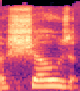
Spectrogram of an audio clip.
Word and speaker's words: show's: 我们今天的话呢，学的这句话其实非常的简单，嗯，叫做 shows over。 shows over shows over，大家要注意这个一撇 s 呢，读的时候不要读成 s，要读成 z。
